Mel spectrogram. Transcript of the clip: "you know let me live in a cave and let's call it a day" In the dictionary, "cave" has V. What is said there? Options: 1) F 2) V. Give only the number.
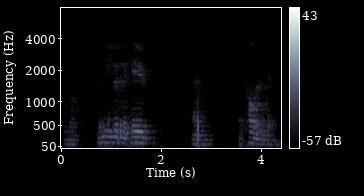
2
